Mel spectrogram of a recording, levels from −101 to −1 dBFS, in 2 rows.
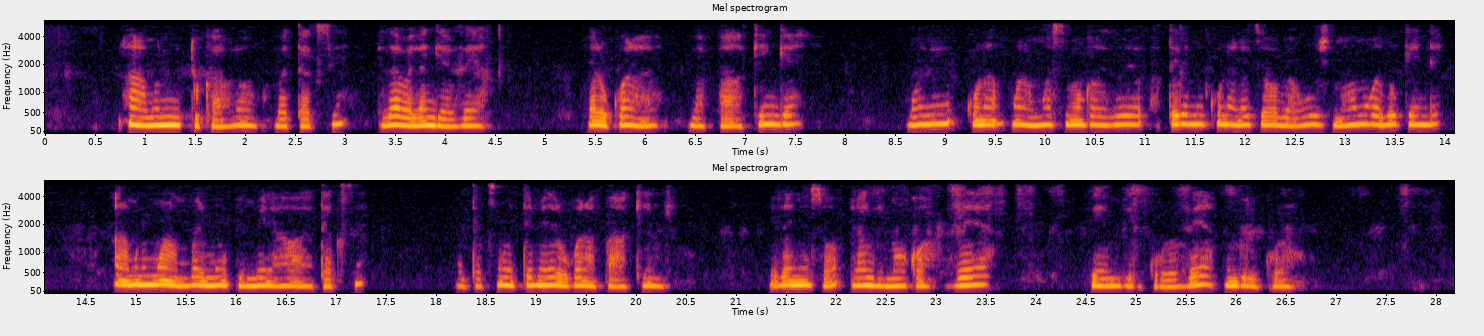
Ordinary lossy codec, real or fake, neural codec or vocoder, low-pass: AAC, 48 kbps; real; none; 5.4 kHz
